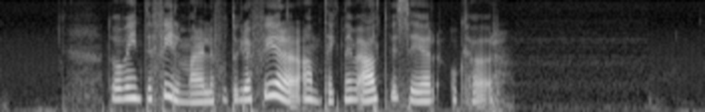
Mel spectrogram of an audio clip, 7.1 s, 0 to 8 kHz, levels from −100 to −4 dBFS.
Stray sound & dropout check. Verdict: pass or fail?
pass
